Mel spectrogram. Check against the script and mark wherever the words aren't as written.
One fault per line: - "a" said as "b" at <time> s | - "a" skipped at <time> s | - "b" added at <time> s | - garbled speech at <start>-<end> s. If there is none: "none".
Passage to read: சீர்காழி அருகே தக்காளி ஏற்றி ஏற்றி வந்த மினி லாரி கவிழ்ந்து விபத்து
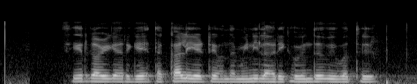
- "ஏற்றி" skipped at 2.2 s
